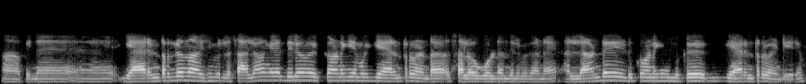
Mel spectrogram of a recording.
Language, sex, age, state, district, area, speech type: Malayalam, male, 18-30, Kerala, Wayanad, rural, conversation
